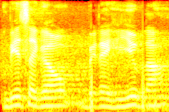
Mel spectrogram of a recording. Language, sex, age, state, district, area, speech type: Bodo, male, 30-45, Assam, Chirang, rural, spontaneous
